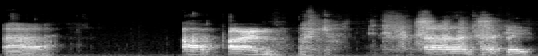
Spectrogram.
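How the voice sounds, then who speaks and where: A man's voice: mid-range voice, steady tone, drawn-out words, bright, forceful tone, echoey room, distant mic, slight background noise, poor audio. A man playing a tabletop role-playing game, talking casually with lots of hesitant stammers and restarts. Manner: hesitant, stammering, self-amused. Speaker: player.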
